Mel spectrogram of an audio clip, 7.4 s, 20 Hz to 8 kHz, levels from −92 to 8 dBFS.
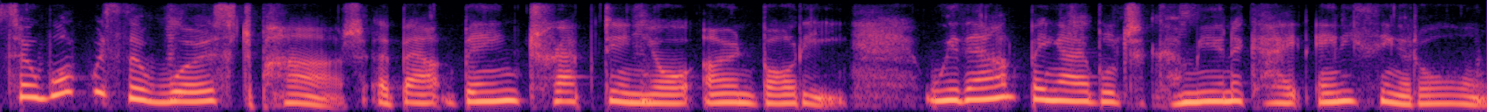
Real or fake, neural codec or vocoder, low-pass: real; none; 7.2 kHz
